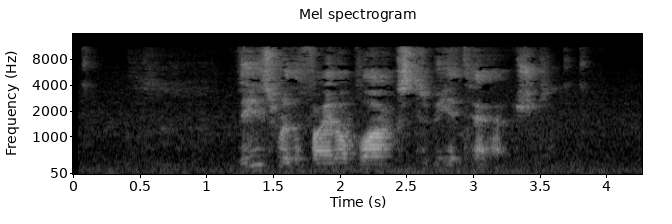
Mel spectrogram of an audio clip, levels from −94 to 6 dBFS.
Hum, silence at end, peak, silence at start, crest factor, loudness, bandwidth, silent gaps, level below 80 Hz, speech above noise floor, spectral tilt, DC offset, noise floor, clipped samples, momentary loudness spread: none; 0.4 s; -18 dBFS; 0.05 s; 22 dB; -37 LUFS; 11.5 kHz; none; -78 dBFS; 29 dB; 1 dB/octave; under 0.1%; -67 dBFS; under 0.1%; 12 LU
